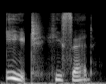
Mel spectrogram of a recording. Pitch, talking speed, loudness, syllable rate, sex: 225 Hz, 170 wpm, -17 LUFS, 3.7 syllables/s, female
